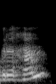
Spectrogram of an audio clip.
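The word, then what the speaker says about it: गृहम्: Ekam gruham, dve gruhe. Ekam yanam. One bus. One bus or vehicle. Eka prashna asti mahodaya. Pruchatu mahodaya. Last slide. So do you pronounce it as griham or gruham? Gruham.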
